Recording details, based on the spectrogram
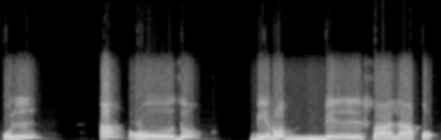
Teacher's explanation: یہاں پہ قاف کو قلقلہ کریں گے ساکن کرتے ہوئے۔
